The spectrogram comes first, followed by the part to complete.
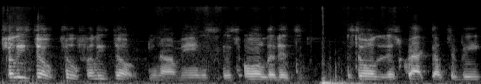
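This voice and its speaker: Talking at a fairly quick pace, a man with a New York accent keeps a medium pitch and ordinary pitch variation. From Staten Island, New York. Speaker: rapper. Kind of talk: casual interview.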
